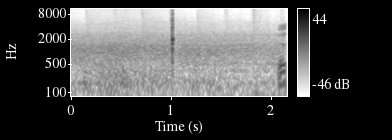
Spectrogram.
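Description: A putter taps a golf ball with a sharp click.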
